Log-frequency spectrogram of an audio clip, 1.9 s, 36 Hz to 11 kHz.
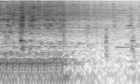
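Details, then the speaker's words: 1983 BMW 320i, cold start after sitting unused: a loud, raw, rasping, choppy exhaust idle with rattling, then shut off. There is no muffler fitted, and the exhaust pops when warm. "if you can hear that that is the exhaust rattling and it is very very loud"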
